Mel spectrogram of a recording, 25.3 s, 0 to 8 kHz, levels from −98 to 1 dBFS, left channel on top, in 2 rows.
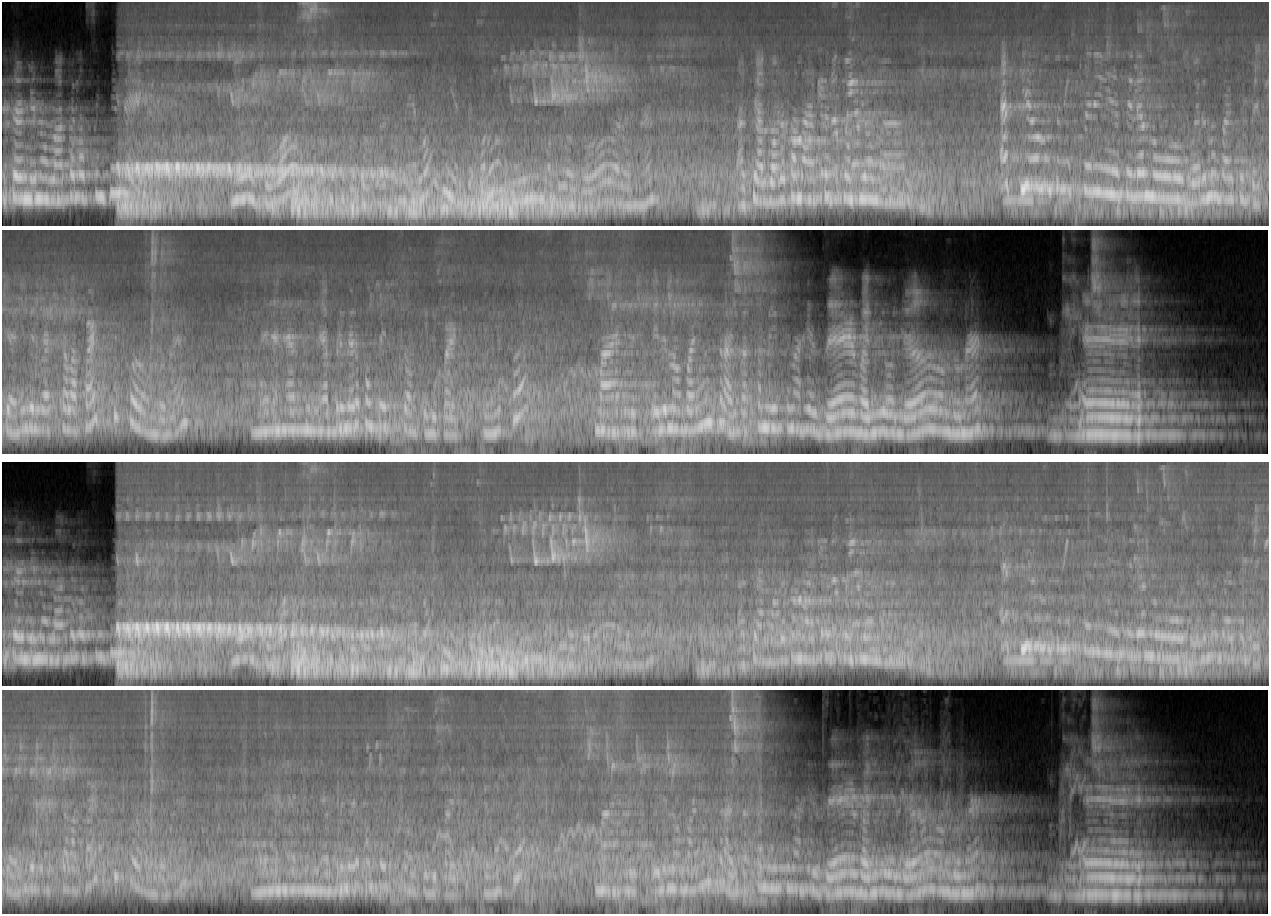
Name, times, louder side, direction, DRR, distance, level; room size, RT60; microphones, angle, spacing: voice 1, 0.0-1.6 2.3-6.6 7.3-9.3 10.0-14.5 15.2-18.0 18.6-22.5 23.4-24.1, left 3 dB, 45° left, 7 dB, 0.3 m, -28 dB
sound 1, 1.1-20.3, right 2 dB, 55° right, 0.9 m, -29 dB
voice 2, 7.9-9.3 10.0-10.3 15.2-16.6 18.6-19.0 23.1-24.1, left 1 dB, 10° left, 3 dB, 0.7 m, -33 dB
sound 2, 16.5-19.8 20.9-22.5 23.2-23.5, right 4 dB, 80° right, 0.6 m, -41 dB
17.5 x 11.0 x 2.7 m, 2.6 s
head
